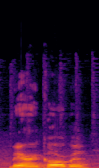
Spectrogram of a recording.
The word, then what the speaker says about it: Baron Corbin: Baron Corbin? Baron Corbin.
